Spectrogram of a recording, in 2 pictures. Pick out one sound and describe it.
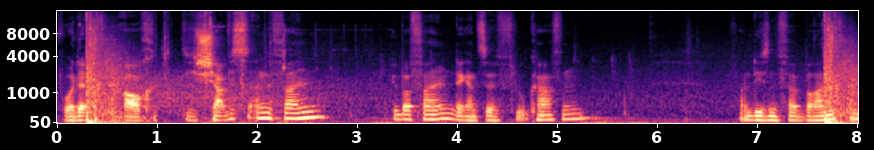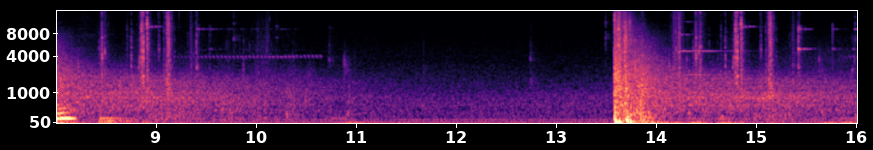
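A shotgun's pump action racks with a metallic clack.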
